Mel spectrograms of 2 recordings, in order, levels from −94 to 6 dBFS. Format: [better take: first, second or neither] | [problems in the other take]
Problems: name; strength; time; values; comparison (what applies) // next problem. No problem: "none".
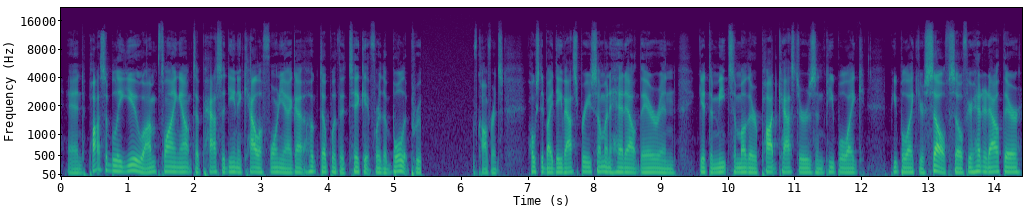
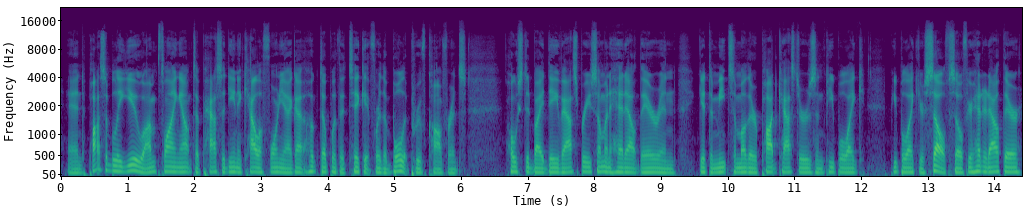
second | audio freezing; at 5.5 s for 1 s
